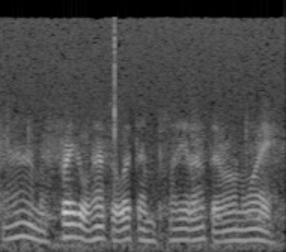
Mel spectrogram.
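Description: An American actor playing a brave, level-headed young pilot hero in a 1940s radio drama, plain-spoken and take-charge. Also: male voice, medium pitch, brisk, lightly acted. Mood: concerned, resigned. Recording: noisy 1940s radio recording.

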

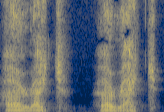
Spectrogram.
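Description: A man voicing a gruff London father, talking in a hoarse grunt just above a whisper. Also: fairly low pitch, monotone, extremely slow, exaggerated voice. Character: gruff thieving London father, curt and coarse.

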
